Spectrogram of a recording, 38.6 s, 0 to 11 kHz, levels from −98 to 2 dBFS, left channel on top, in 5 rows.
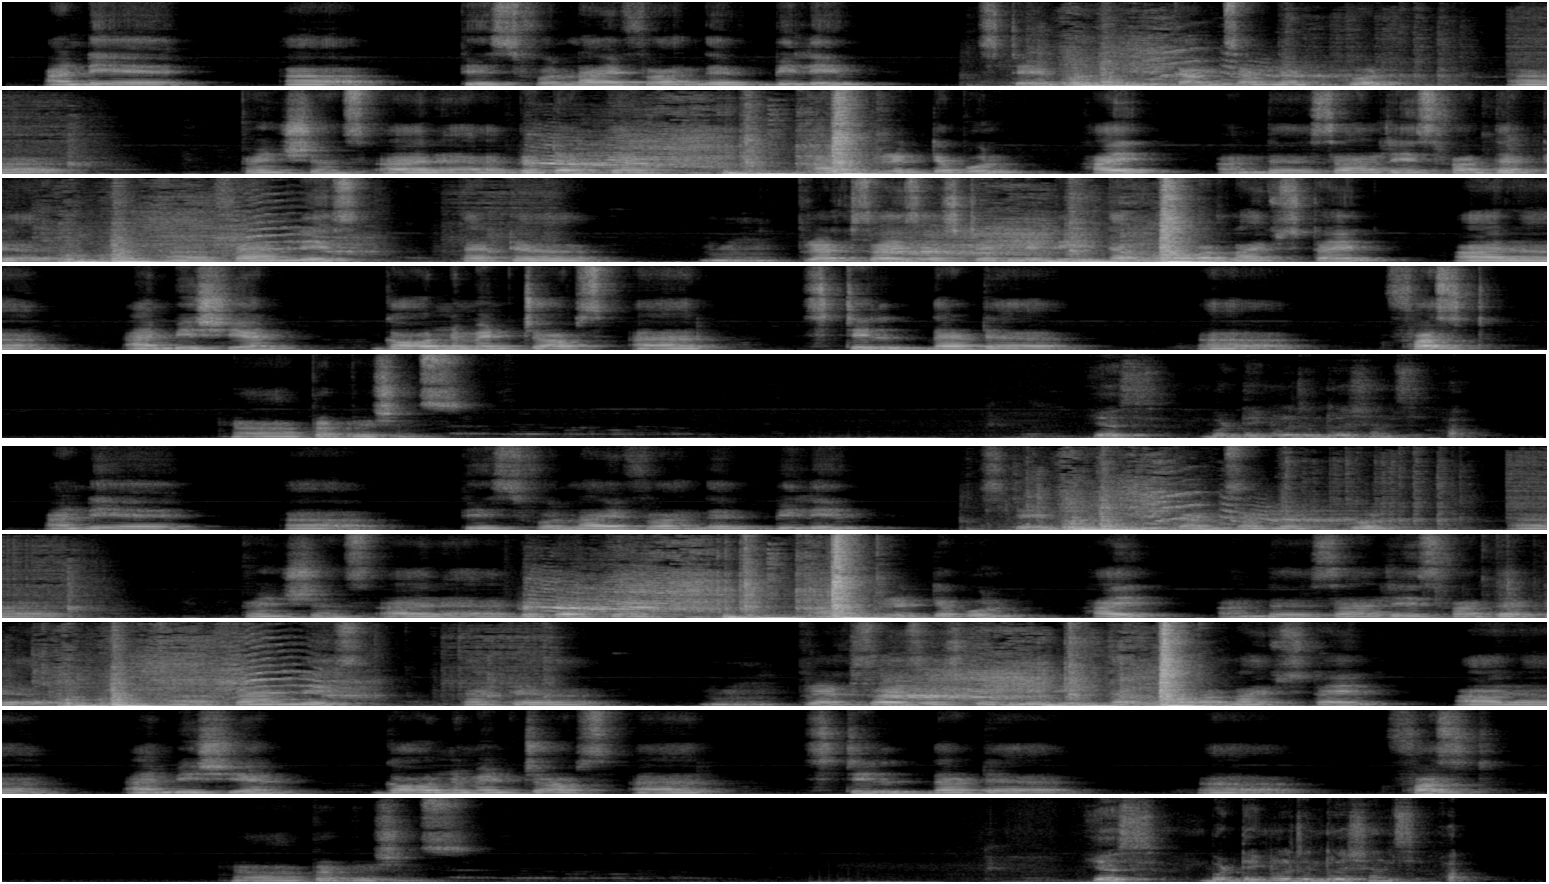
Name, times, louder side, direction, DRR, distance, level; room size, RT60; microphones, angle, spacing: voice 1, 0.2-0.9 1.4-1.9 2.3-4.4 4.9-7.0 7.5-8.1 8.9-11.1 11.8-12.9 13.1-15.8 16.2-17.3 17.7-18.5 18.9-22.3 22.7-23.4 23.8-24.7 25.0-26.7 27.2-28.5 29.2-29.6 30.1-30.5 32.0-33.6, left 3 dB, 40° left, 0.4 m, -41 dB
sound 1, 4.8-7.2 7.5-8.1 10.3-12.4 15.2-17.3 17.7-18.2 19.7-21.8 22.0-22.1, equal, 25° right, 0.4 m, -31 dB
voice 2, 36.3-38.2, right 3 dB, 85° right, 0.4 m, -46 dB
2.5 x 2.1 x 2.9 m
head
